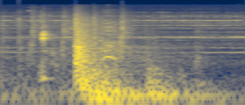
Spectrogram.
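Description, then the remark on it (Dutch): A heavy steel door near a building's roof slams shut once with a loud, booming impact, followed by a low metallic rumble that fades over about a second, with a faint background hum. “Een deur, een stalen. Nou, rennen, voor die dicht gaat.”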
